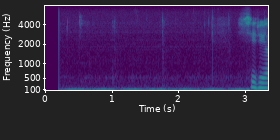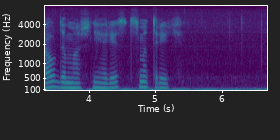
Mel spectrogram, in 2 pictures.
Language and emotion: Russian, neutral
